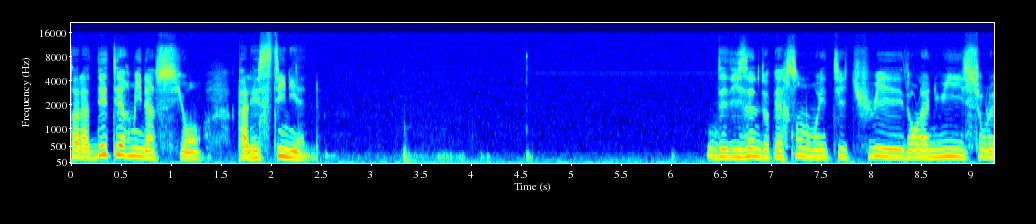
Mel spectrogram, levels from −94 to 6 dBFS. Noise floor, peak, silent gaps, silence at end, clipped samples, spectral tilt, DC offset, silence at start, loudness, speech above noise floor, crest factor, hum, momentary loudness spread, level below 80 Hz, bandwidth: -59 dBFS; -12 dBFS; none; 0 s; under 0.1%; -5 dB/octave; under 0.1%; 0 s; -28 LUFS; 32 dB; 18 dB; none; 19 LU; -64 dBFS; 16 kHz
